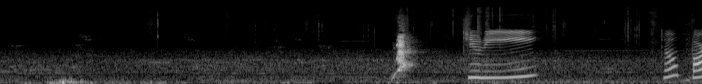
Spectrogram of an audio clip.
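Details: One-year-old black Miniature Schnauzer, his first time this close to a squirrel, whining as he watches it: a sharp rising squeal, then a longer steady high-pitched whine, and a brief final whine, with quiet human speech and a soft thump early on.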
